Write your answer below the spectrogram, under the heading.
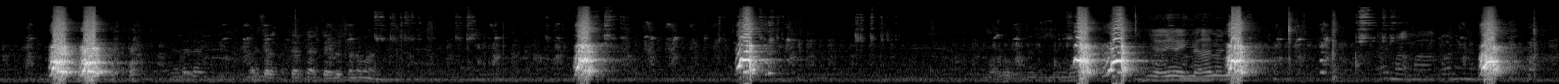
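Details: Labrador Retriever giving loud, sharp barks at irregular intervals, sometimes single and sometimes in close doubles, about seven or eight barks over fifteen seconds, with quiet conversation in Tagalog in the background.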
